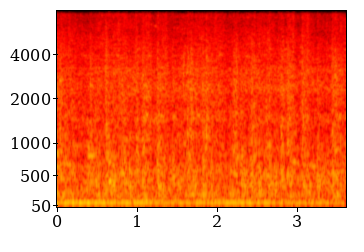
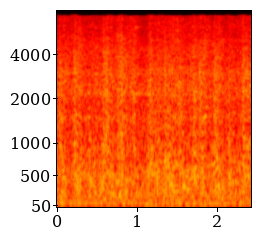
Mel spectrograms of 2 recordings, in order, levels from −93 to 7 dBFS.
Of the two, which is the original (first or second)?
first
